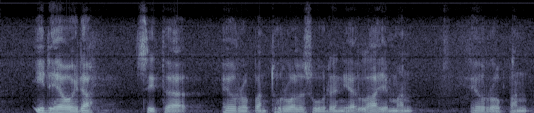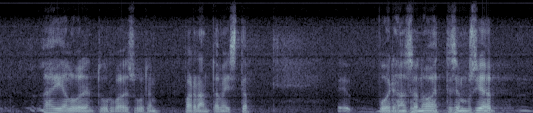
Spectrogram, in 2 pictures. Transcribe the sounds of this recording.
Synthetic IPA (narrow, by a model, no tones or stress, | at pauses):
ideoidɑ | sit̪æ | euroːpɑnt̪urʋɑlˑisuːdenjɑ̰lɑ̰ːjemːɑn | euro̰ːpɑnlæhiɑluelent̪urʋɑ̰lːˑisuːdempɑrɑnt̪ɑmist̪ɑ | ʋoidɑːnsɑnoɑet̪ːæsemːosiɑ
